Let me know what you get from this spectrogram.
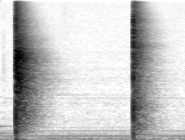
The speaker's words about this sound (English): But it's the same clap. It's the same clap. It is, It's a slow, steady context clap. Context is everything. Maybe it's slightly faster. Let's compare. Yeah. So this is the sarcastic clap, as I believe it's done.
